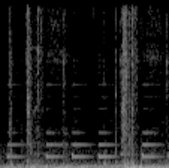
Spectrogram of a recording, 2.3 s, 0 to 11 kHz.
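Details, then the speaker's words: Chrysler 200 with a no-crank/no-start complaint: sluggish, labored cranking under a repeating door chime, engine never catches; starter is trying but battery voltage appears low, with battery cables suspected. "Y'all hear that? And you can't really blame that on the starter, because the starter is trying."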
